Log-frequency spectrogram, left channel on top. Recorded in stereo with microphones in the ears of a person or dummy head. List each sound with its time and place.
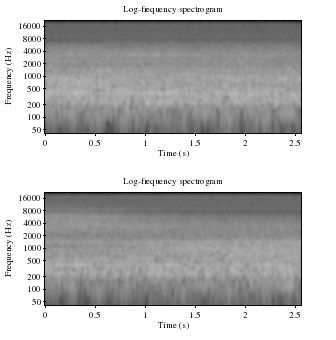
Only background noise.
